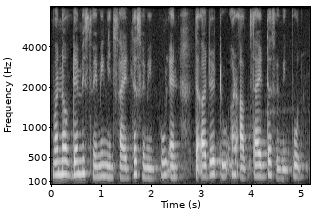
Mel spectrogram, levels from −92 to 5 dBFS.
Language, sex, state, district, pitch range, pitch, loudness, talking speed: English, female, Arunachal Pradesh, Papum Pare, 170-215 Hz, 185 Hz, -18 LUFS, 210 wpm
